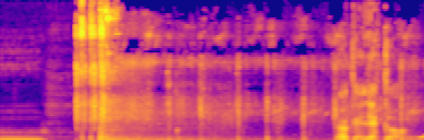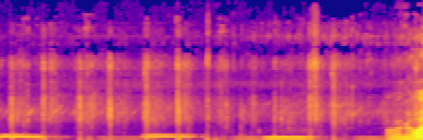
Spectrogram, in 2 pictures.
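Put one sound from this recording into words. Footsteps run through rustling grass.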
